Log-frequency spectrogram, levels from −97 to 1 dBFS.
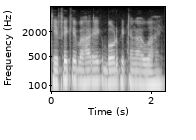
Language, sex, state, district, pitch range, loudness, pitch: Hindi, male, Jharkhand, Ranchi, 110-120 Hz, -15 LUFS, 115 Hz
